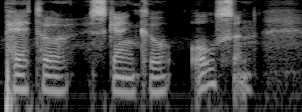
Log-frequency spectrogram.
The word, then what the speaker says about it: Petter Schanke Olsen: games and the gentleman behind it all is Peter skanker Olsen so hello Peter hello you managed to say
